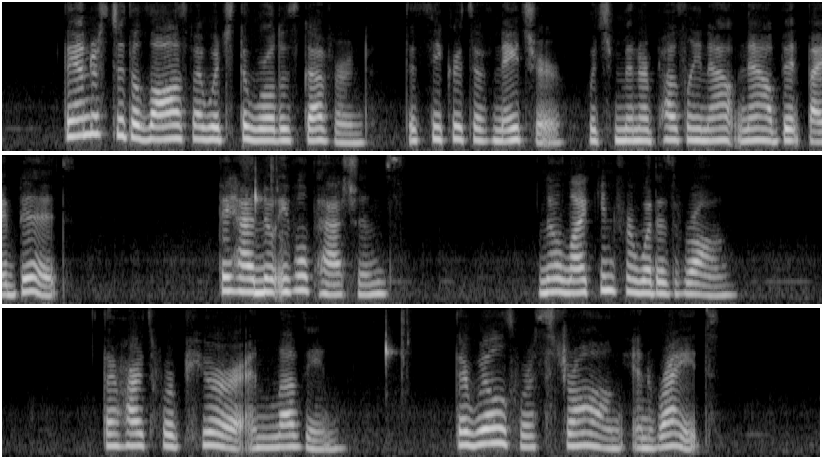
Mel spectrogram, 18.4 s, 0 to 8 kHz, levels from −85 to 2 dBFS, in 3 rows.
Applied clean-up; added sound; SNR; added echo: neural separator model SepFormer DNS4.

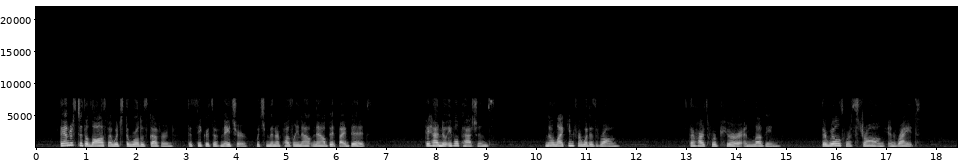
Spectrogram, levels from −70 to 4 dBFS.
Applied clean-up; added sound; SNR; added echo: none; none; none; none.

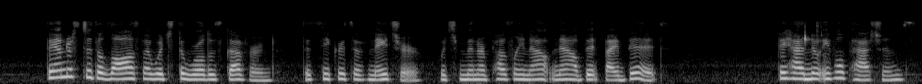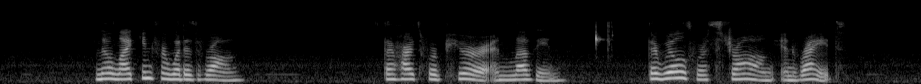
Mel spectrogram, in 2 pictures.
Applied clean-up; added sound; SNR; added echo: none; Drip; 14 dB; none.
